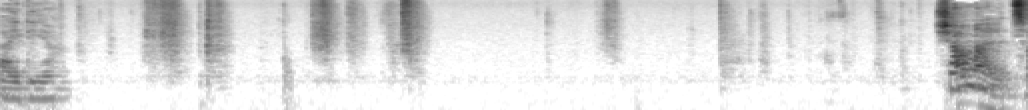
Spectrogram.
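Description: Playing cards slide and tap softly on a cloth.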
